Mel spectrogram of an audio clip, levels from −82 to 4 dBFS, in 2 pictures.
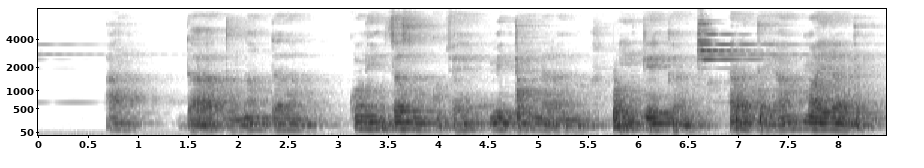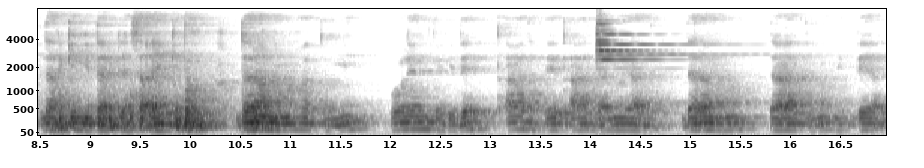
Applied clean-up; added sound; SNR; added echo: none; Bell; 17 dB; reverberation time 1.0 s.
